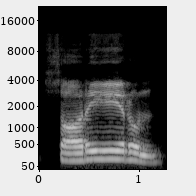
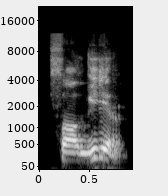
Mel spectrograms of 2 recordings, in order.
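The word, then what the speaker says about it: صغير: Al-kitabu sorirun. Wasayyaratu kabirotun. Diulang bacanya. Al-kitabu sorirun. Oh, sorir. Bukan sorir. Al-kitabu. Al-kitabu sorir. Sogir. Sogir.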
